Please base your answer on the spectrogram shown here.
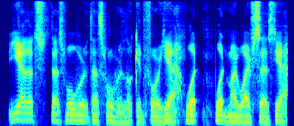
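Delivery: put-on old orc praising his wife, deep and soft; old orc Stone. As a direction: rumble it like a doting old orc. Stone agrees.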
